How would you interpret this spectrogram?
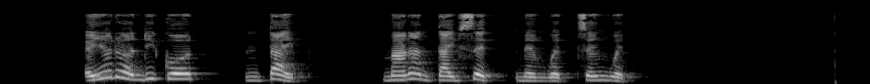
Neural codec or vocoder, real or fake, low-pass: none; real; 10.8 kHz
